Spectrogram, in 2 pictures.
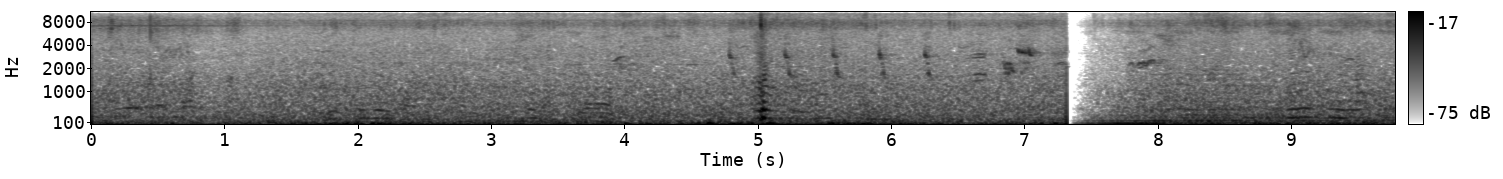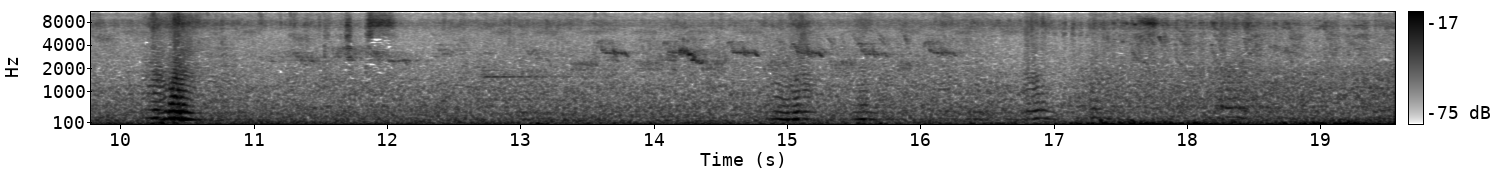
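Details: A steady, low droning hum of many African honey bees (Apis mellifera scutellata) with a few scattered clicks, from a small garden hive in an old apricot tree, kept a few months.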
